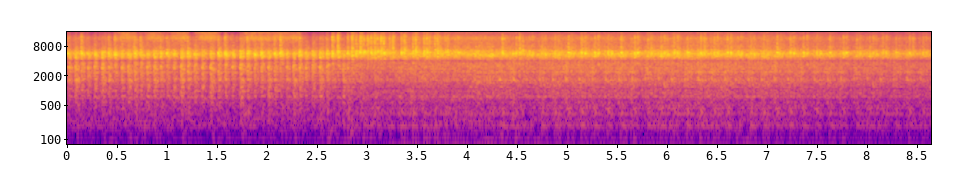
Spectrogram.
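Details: Marine Perkins 4.236 diesel (1984/85), 3 months submerged in salt water, fuel bled, one injector looks wrong. Cranking on start gas: rapid uneven clatter, firing catches and settles into a rough run as the flooded diesel comes back to life.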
